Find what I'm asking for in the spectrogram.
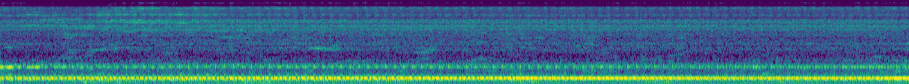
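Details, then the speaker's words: Old belt-driven air compressor revived after sitting, oil at max, first test run: steady even pump beat under smooth motor hum, no knocking, rattling or squeal while building pressure; quieter than a Harbor Freight unit, belt possibly slightly loose; normal running. "It's actually a lot quieter than the other one we have, that one from Harbor Freight. And it's building pressure. That's good."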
